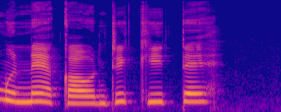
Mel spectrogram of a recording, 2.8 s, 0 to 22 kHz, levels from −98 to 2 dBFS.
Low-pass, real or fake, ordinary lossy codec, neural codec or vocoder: none; real; none; none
